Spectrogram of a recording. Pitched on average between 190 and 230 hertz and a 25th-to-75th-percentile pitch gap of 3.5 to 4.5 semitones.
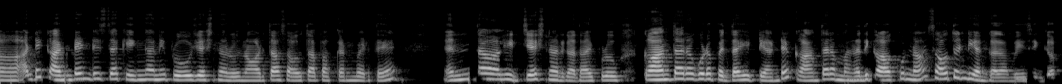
Yes: high, 205 Hz; average, 3.8 semitones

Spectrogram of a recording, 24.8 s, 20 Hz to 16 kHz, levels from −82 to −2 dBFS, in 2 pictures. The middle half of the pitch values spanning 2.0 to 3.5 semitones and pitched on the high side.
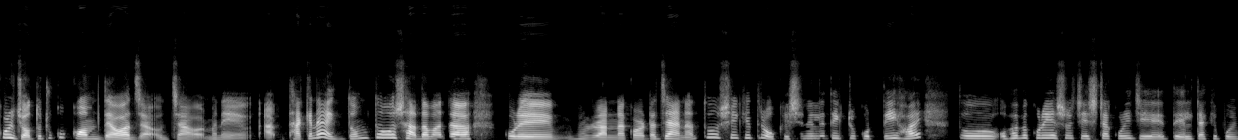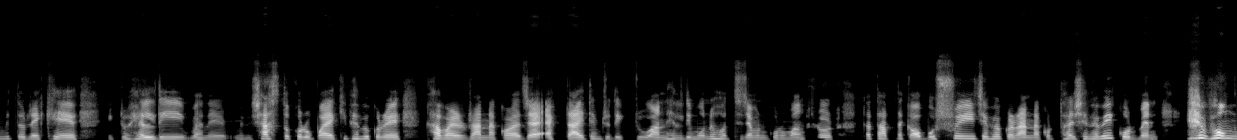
No: average, 4.2 semitones; high, 220 Hz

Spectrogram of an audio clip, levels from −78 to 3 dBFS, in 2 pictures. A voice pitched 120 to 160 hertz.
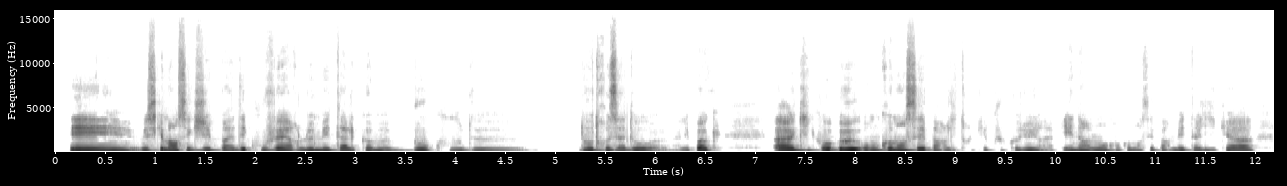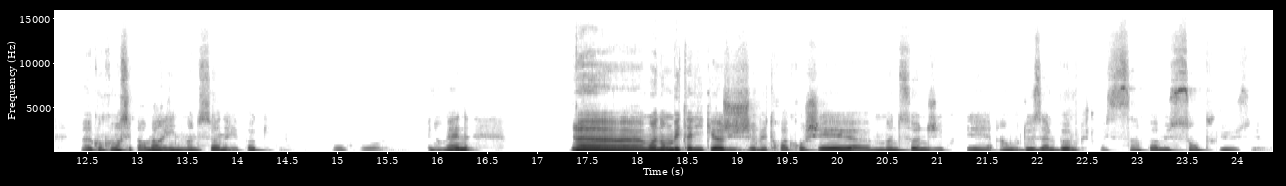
Yes: low, 125 Hz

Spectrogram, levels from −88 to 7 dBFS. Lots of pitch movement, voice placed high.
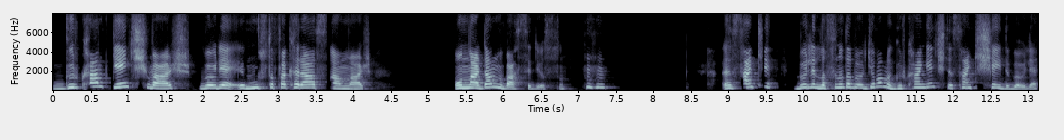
No: average, 4.3 semitones; very high, 295 Hz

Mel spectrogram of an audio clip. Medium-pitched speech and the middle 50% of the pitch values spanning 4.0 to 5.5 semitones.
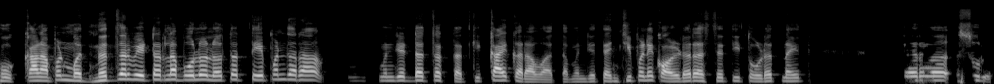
Yes: medium, 180 Hz; average, 5.2 semitones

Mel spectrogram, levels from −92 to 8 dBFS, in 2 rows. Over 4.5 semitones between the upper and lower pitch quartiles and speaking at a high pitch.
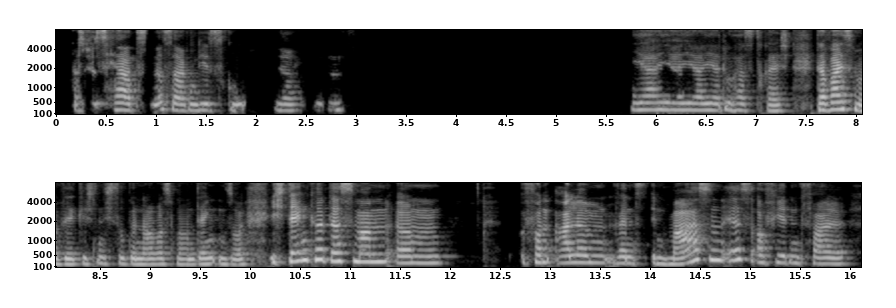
No: average, 3.6 semitones; high, 230 Hz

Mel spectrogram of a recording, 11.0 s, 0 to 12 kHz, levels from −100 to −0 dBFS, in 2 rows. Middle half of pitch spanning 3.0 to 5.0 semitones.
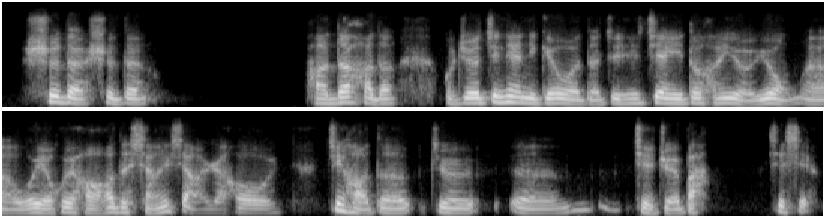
No: narrow, 2.6 semitones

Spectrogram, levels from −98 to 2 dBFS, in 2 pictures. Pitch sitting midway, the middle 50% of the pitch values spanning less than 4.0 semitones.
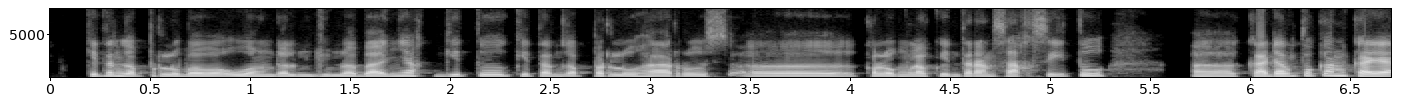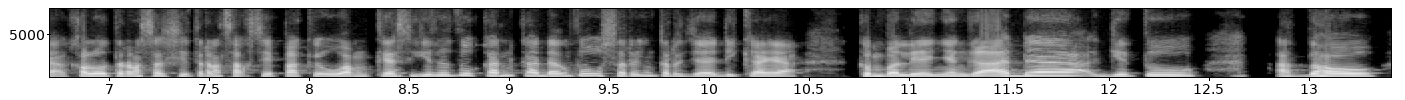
No: medium, 165 Hz; average, 4.6 semitones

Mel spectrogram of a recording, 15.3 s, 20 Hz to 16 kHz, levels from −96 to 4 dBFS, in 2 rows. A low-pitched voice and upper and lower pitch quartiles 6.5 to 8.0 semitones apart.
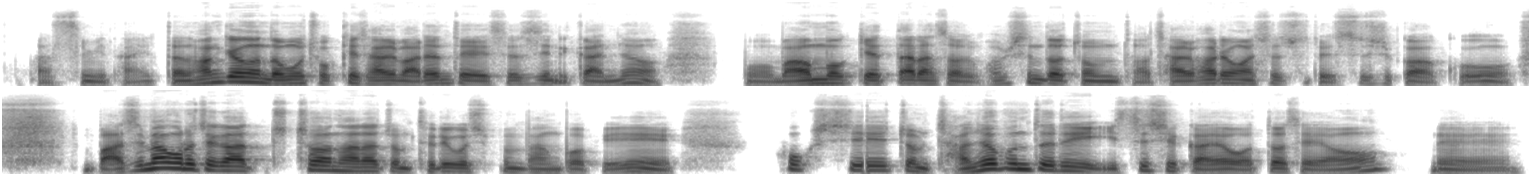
Yes: low, 115 Hz; wide, 6.8 semitones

